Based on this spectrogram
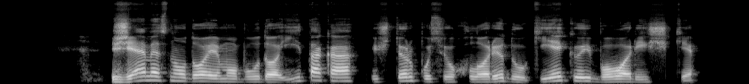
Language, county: Lithuanian, Telšiai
